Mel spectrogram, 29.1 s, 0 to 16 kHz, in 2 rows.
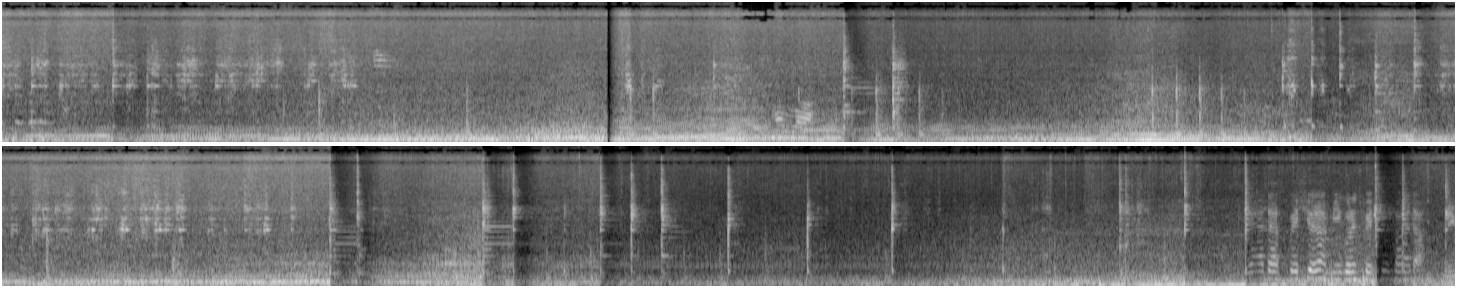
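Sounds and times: metal spatula clanking on wok: 0.0 - 3.8, 6.1 - 7.4, 8.3 - 9.3, 11.7 - 18.5, 19.2 - 22.0, 28.2 - 29.0
food sizzling: 0.0 - 29.0.

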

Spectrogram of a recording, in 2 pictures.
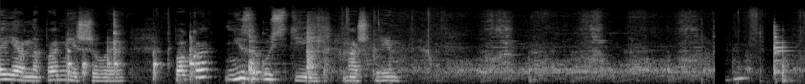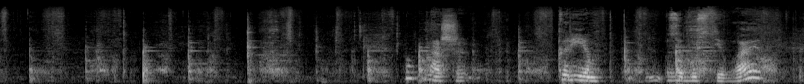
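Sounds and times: spoon knocking against pot: 0.6 - 2.7
spoon scraping pot: 0.6 - 16.0.

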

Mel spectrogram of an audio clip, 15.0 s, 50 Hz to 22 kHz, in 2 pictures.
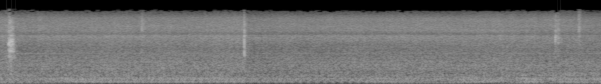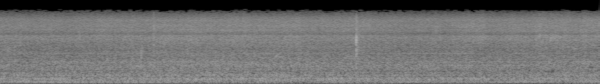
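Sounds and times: boat engine drone: 0.0 - 15.0
sea noise: 0.0 - 15.0
wind: 0.0 - 15.0.

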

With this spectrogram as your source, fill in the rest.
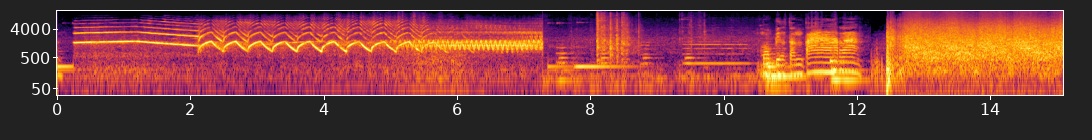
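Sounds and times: fire engine siren: 0.0 - 7.3.

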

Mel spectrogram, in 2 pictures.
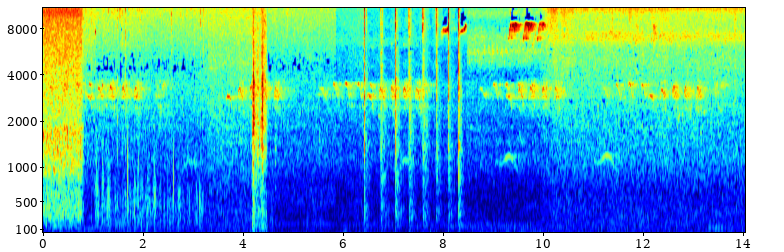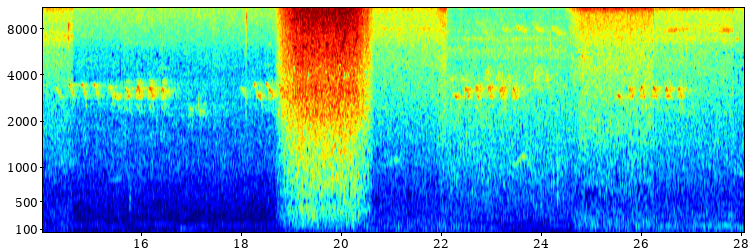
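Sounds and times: birds chirping: 0.1 - 21.2.

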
